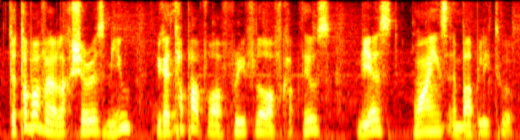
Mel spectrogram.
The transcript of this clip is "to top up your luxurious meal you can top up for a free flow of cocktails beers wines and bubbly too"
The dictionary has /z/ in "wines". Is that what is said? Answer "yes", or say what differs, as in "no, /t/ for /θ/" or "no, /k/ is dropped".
no, /s/ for /z/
